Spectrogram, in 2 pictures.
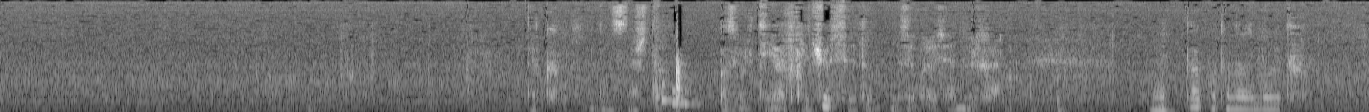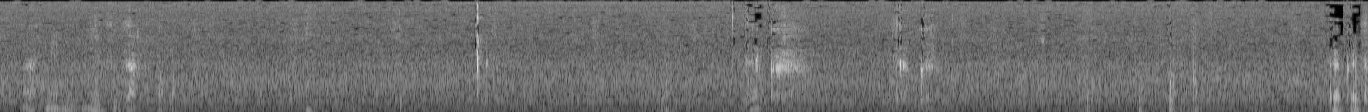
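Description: Fingers handle small wires with light clicks and rustles.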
